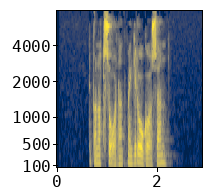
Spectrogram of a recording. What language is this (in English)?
Swedish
